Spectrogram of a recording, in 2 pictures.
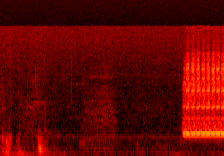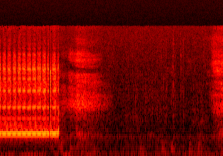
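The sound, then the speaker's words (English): A single long ringback tone on an outgoing phone call, a steady buzzy hum lasting about two seconds and much louder than the faint background rustle and hiss before and after it. “I'm going to call him.”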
